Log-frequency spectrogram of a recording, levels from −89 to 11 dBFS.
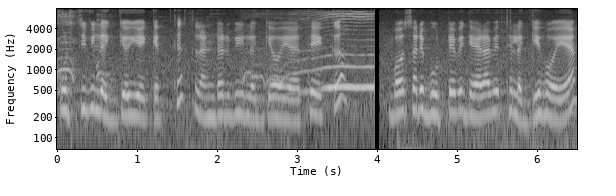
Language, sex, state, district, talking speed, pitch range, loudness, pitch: Punjabi, female, Punjab, Pathankot, 210 wpm, 200-255 Hz, -16 LUFS, 225 Hz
